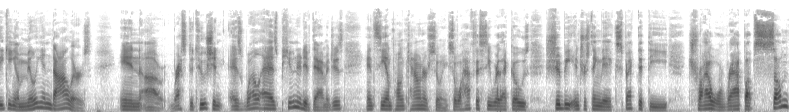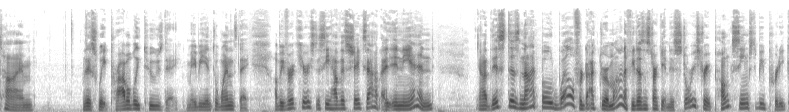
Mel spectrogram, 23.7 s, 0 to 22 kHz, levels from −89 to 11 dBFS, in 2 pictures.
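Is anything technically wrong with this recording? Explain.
Yes. DAB burbling occurs five times: 1.27 to 1.56 s, after "a million" and before "in uh restitution as"; 3.90 to 4.04 s; 7.45 to 7.78 s, after "we'll have to see"; 10.87 to 11.26 s, after "that the trial will"; and 17.39 to 17.70 s. Weak reception lets a small fraction of bit errors slip past error correction. Corrupted samples give short blips of noise in single sub-bands, and corrupted scale factors make sub-bands jump in level for up to a frame, over the speech.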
